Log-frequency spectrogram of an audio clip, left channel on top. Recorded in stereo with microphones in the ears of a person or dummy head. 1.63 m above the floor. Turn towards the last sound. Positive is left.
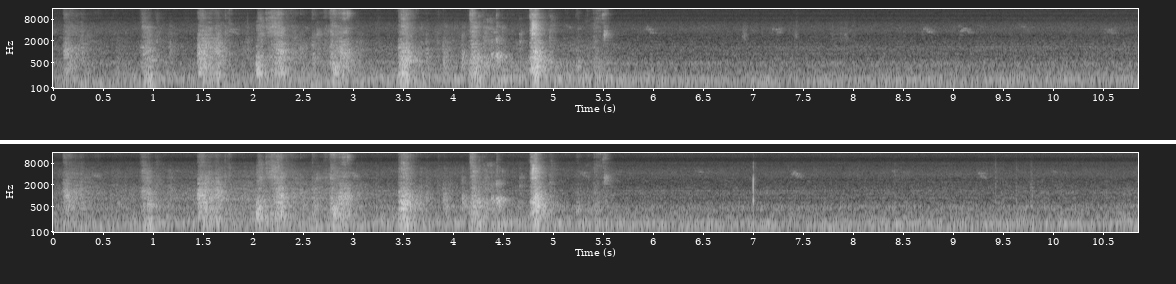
turn(degrees=20)  # may be behind; listen again after turning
